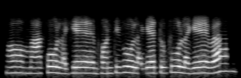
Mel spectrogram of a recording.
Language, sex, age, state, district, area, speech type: Assamese, female, 18-30, Assam, Dhemaji, urban, conversation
